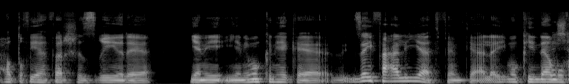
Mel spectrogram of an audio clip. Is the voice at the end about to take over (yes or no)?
yes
